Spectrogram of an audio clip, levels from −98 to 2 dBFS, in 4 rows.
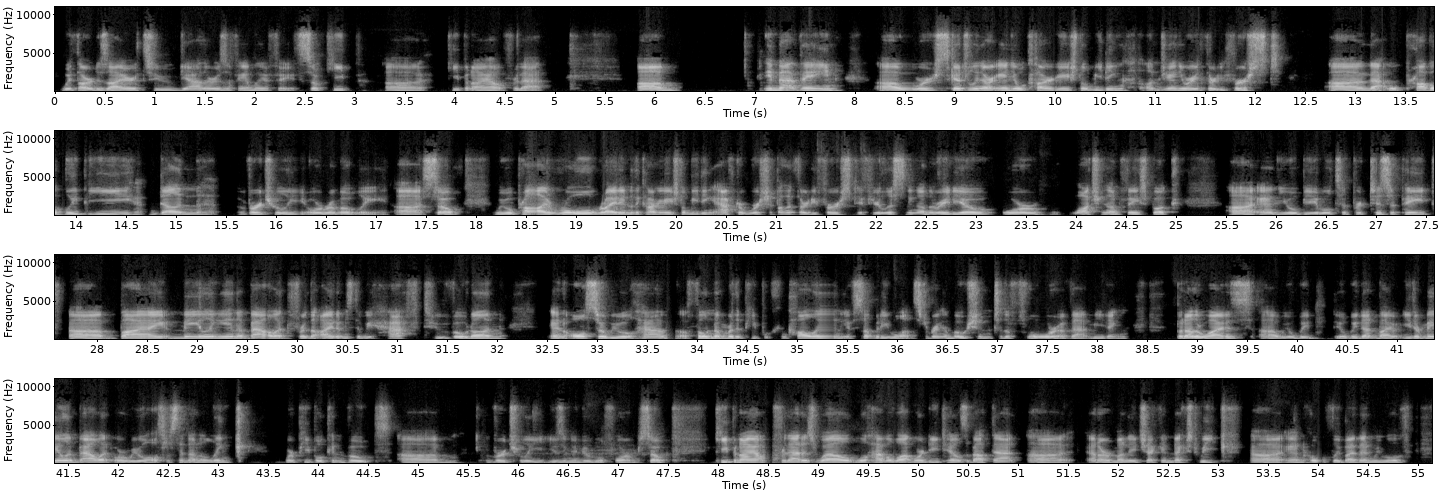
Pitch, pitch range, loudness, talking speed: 100 Hz, 95-110 Hz, -25 LUFS, 200 wpm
